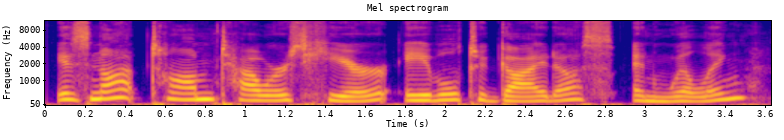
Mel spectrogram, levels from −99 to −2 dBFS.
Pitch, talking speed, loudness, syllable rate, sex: 215 Hz, 180 wpm, -15 LUFS, 5.0 syllables/s, female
